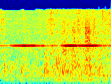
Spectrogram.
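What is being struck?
Nothing is struck.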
